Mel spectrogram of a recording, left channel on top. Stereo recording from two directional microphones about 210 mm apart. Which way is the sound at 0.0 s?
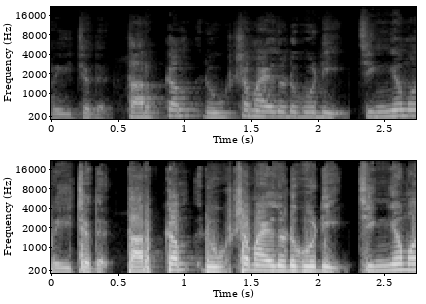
50° right (ahead or behind).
